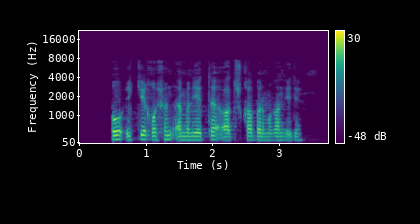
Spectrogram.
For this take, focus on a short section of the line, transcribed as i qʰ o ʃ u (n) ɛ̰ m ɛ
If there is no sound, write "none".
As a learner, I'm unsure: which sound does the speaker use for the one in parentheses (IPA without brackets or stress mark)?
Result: n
